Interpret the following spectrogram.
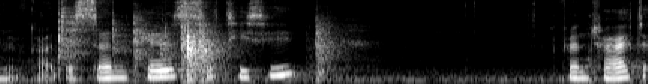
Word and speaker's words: statice: got the sun kiss TC from fact I didn't know that that's how you pronounce the TC cuz I always thought it was status but yeah I had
